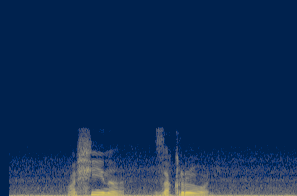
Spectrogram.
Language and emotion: Russian, angry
